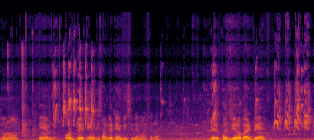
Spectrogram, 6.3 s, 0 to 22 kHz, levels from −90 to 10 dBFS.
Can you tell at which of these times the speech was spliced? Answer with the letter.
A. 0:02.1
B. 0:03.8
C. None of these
C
